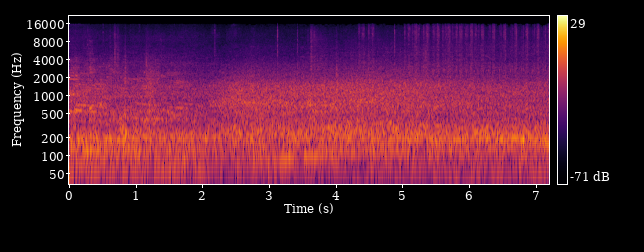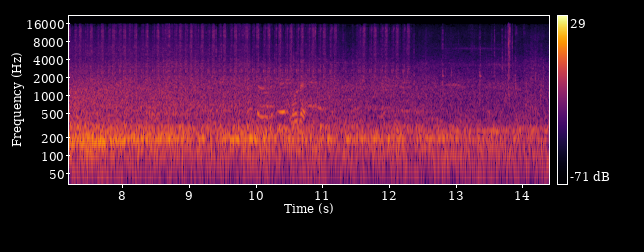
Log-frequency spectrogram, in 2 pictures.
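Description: Steady street traffic noise with a low, even engine hum, and scattered indistinct voices.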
